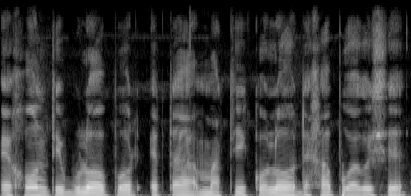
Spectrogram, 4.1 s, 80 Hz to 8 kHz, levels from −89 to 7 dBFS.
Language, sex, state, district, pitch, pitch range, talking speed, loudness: Assamese, male, Assam, Sonitpur, 140 Hz, 140-145 Hz, 145 wpm, -18 LUFS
